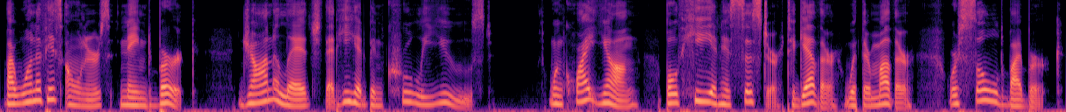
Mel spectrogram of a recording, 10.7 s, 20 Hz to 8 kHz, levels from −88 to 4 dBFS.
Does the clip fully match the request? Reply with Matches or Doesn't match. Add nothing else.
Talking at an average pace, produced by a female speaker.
Matches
